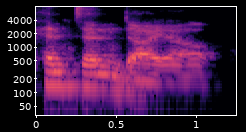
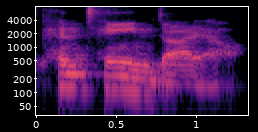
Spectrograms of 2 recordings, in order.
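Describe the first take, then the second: First: The first word ends in a short 'an' sound. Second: The first word ends in a long 'ane' sound. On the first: The speaker calls it wrong. "so it's not pentan dial. That just sounds weird" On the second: The speaker calls it right. "So you actually keep the E on the end"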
